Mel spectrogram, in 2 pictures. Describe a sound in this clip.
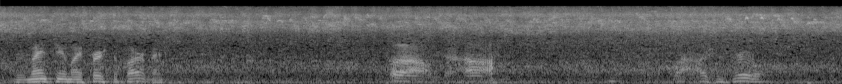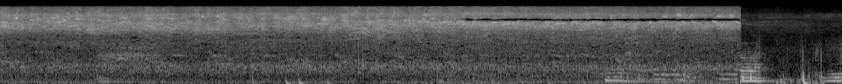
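Many bats chitter and squeak overhead.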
